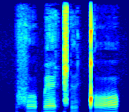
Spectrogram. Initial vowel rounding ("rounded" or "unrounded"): rounded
